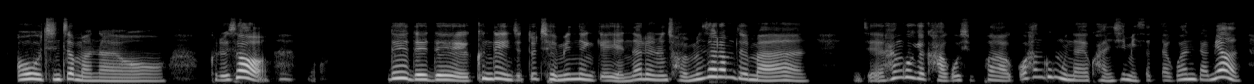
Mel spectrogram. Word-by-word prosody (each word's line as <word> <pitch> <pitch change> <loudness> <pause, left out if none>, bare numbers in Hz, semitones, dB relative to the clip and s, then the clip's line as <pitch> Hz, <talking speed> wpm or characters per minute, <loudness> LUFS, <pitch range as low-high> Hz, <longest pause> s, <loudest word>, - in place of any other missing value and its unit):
어우. 240 +2 +5
진짜 230 +3 +1
많아요. 160 -3 -4 0.4
그래서 220 +10 +5 1.1
네네네. 220 -8 +4
근데 265 -1 +3
인제 210 -2 -2
또 255 - -7
재밌는 235 -1 0
게 180 -2 -4
옛날에는 205 +7 -2
젊은 205 +4 -3
사람들만 200 - +1 0.5
이제 - - -10
한국에 300 - -2
가고 190 -3 -5
싶어 190 +3 -10
하고 185 +8 -5
한국 340 +1 -6
문화에 195 -6 -2
관심이 180 +5 -6
있었다고 185 +4 -13
한다면 240 - +1
215 Hz, 275 characters per minute, -25 LUFS, 180-250 Hz, 1.1 s, 어우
